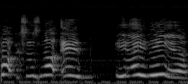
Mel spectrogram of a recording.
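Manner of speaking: ordinary delivery, nothing marked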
